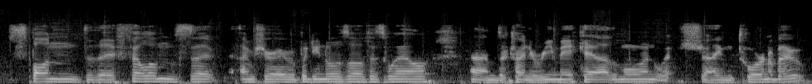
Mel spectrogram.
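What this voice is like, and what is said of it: Scottish accent. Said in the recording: “Just blame it on the Scottish accent. ... I love the Scottish accent.”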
